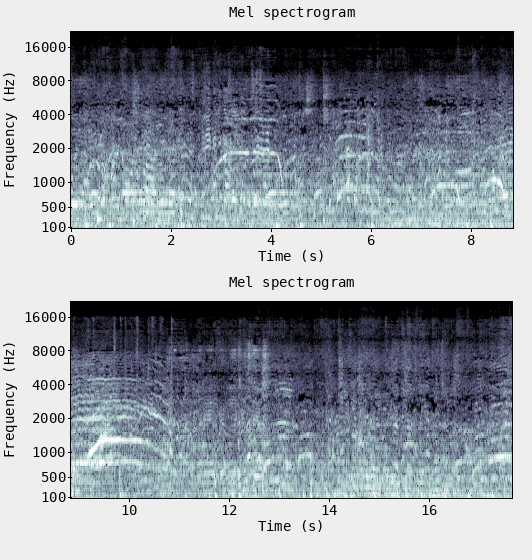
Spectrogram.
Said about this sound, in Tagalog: Grabe, sigawan talaga yung mga tao. Nakita si Diwata.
